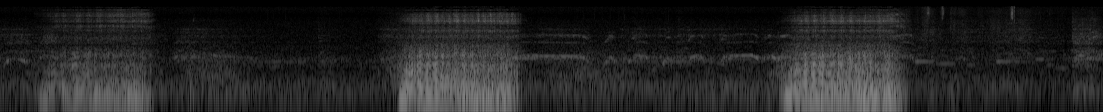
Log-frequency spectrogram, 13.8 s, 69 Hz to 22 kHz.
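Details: Loud, rough, rattling snores on each in-breath, about 13 a minute, with quiet out-breaths between: ordinary snoring.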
